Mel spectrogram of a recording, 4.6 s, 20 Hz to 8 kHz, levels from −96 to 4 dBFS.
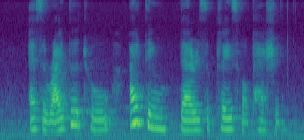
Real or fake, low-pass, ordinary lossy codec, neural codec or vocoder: real; none; none; none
